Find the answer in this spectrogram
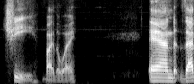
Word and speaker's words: Qi: wireless charge they use qi 2.0 which is pronounced chi by the way and that is the charging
